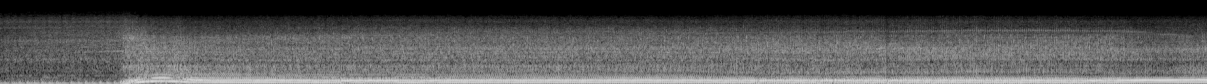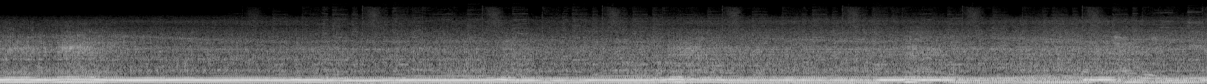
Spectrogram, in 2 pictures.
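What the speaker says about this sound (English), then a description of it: "Cold start." A McLaren sports car engine, Senna or 600LT, fires up on a cold start and settles into a loud, steady high idle with a strong low drone and small rev fluctuations, close by and continuous with no talk.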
